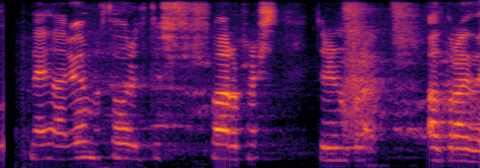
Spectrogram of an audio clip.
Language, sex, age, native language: Icelandic, female, 13, Icelandic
